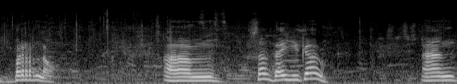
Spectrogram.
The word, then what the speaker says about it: Brno: The same thing happens to the trill R, as in the name of the city, Brno.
